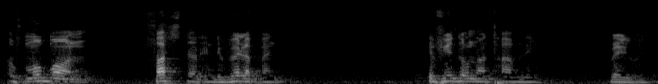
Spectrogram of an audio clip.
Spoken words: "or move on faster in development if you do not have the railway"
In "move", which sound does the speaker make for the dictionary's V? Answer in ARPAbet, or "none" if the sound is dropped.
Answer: B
